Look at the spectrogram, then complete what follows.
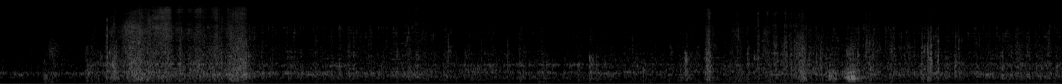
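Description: Faint kitchen handling noises from a spoon and metal tart tins: a brief rustling scrape about a second in, then scattered light clicks and taps.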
